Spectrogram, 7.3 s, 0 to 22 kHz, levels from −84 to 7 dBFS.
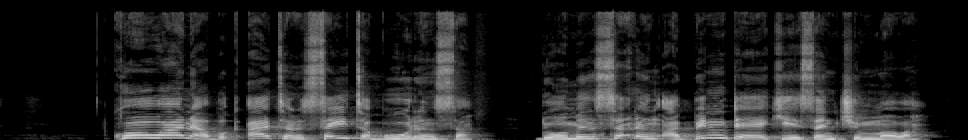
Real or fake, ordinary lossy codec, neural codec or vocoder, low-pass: real; none; none; none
